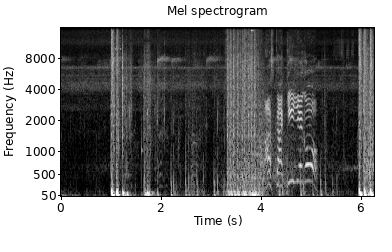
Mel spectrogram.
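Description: A rifle fires bursts of gunshots.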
